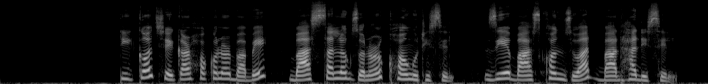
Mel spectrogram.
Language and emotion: Assamese, angry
